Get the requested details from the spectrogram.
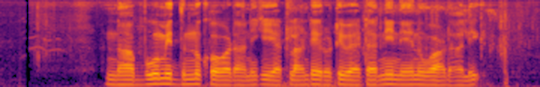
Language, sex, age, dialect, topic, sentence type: Telugu, male, 41-45, Southern, agriculture, question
